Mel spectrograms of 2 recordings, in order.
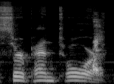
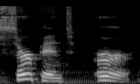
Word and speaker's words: Serpentor: Everyone, including Serpentor, says Serpentor. Like I am Serpentor, and you will watch me bow. But when Sergeant Slaughter screams his name, it's Serpent-er. Serpent-er.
